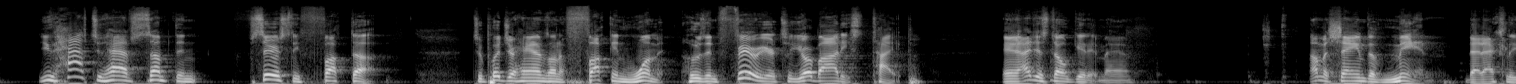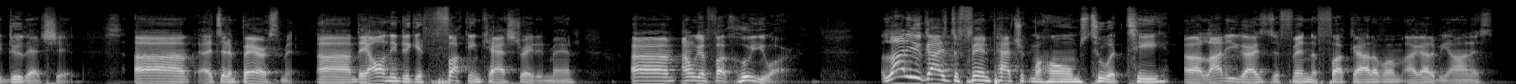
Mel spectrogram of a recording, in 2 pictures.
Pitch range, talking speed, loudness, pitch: 110-150 Hz, 170 wpm, -18 LUFS, 120 Hz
